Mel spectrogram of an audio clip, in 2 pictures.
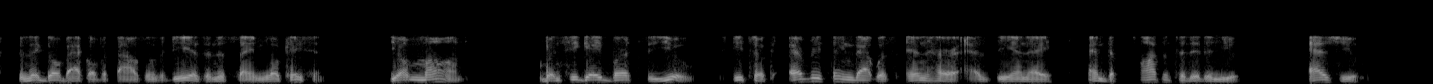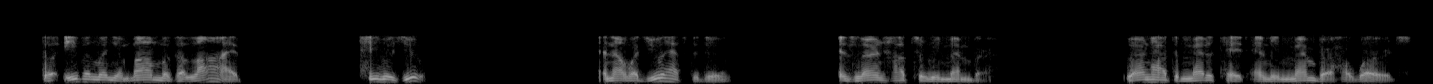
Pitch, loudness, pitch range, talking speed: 100 Hz, -34 LUFS, 80-110 Hz, 140 wpm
